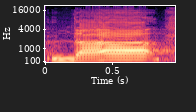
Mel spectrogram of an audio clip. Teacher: وَلَقَدْ آتَيْنَا دَاوُودَ، دال الف، دیکھیں دال کے آگے الف ہو گیا تو الف کی مقدار دال کو کھینچیں گے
